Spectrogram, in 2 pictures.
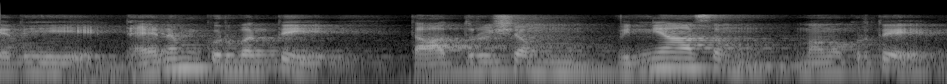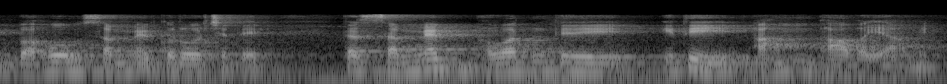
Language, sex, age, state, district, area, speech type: Sanskrit, male, 30-45, Telangana, Medchal, urban, spontaneous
